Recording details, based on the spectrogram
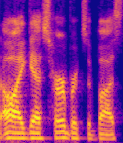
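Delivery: plain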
